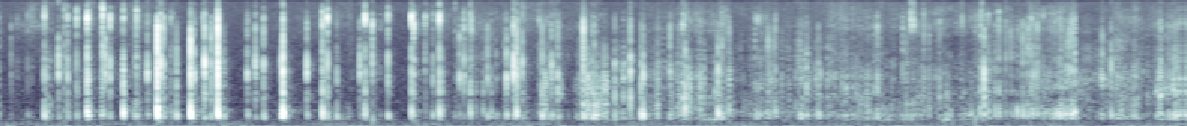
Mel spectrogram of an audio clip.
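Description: Long white nails tap and scratch the textured snake-print synthetic leather upper of a faux snakeskin ankle boot with a studded rim and a chunky rubber sole. Quick, dry clicking taps come first, then give way to a softer, continuous scratchy rasp that crackles and crinkles at a low, close level.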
